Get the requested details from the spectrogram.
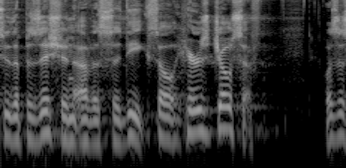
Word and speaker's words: tzaddik: In the Hebrew, it actually refers to a man who was a tzaddik, is how they would pronounce it.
